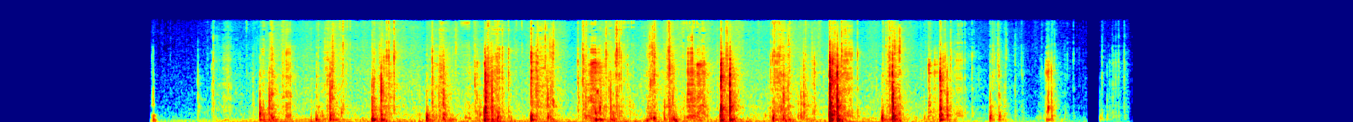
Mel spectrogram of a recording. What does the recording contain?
Walk - Wooden floor
Walking on wooden floor
Panska, Czech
